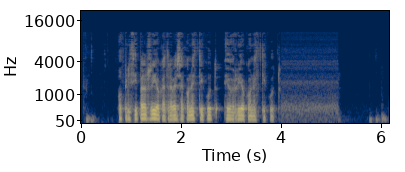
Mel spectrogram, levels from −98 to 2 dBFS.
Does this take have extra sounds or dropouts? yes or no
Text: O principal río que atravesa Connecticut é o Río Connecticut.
no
